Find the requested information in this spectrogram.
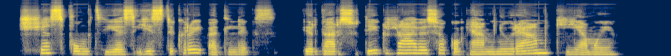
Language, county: Lithuanian, Vilnius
